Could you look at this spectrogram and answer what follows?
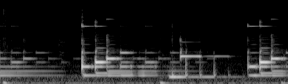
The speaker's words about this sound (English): Look at that, my phone blowing up like constant.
